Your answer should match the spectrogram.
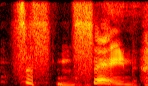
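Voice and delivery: very soft, slow this is insane; stunned mutter. Retold or imitated. Preacher stunned by the gangsters' yes, soft and slow. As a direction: breathe it out in disbelief.

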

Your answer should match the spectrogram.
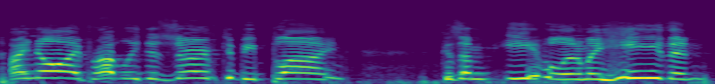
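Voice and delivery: acted appeal of a self-abasing sinner; pleading beggar. Acts blind man pleading for mercy.

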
